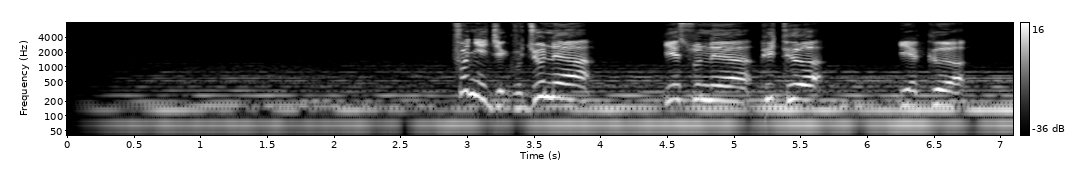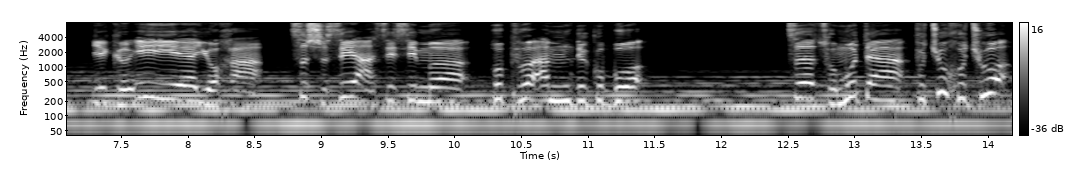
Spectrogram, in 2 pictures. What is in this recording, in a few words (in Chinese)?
凉山彝语; 以色列塔博尔山; nuosu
